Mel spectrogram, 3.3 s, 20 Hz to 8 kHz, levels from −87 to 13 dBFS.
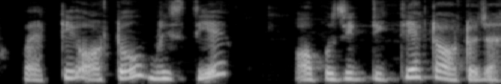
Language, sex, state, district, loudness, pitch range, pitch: Bengali, female, West Bengal, Dakshin Dinajpur, -18 LUFS, 210-275 Hz, 230 Hz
